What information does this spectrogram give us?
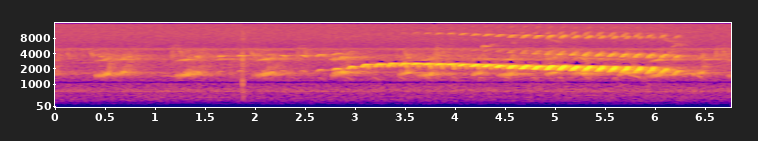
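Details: An ivory-billed woodcreeper (Xiphorhynchus flavigaster) in Cerro Azul Meámbar National Park, 18 February 2017, gives a long, rapid series of ringing notes that rise then slowly descend, with softer chirps before and a steady background hum.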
